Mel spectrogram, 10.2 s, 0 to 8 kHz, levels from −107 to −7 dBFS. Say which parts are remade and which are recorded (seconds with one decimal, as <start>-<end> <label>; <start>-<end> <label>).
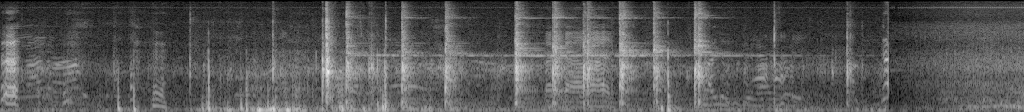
0.0-1.8 recorded; 1.8-3.1 remade; 3.1-5.7 recorded; 5.7-7.1 remade; 7.1-8.4 recorded; 8.4-9.4 remade; 9.4-10.2 recorded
